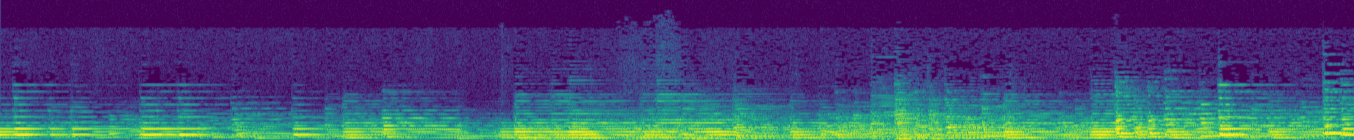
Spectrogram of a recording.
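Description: Grand piano playing the fast section of a contemporary solo piano piece: a dense, continuous stream of changing notes and chords.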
